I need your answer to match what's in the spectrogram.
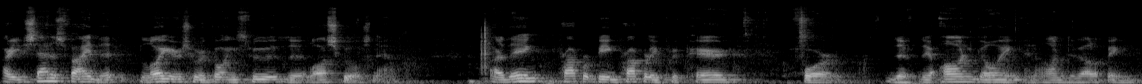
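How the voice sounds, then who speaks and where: A man co-hosting a legal podcast, asking measured, probing questions of his guests. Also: lowish voice, fairly even intonation, warm tone, roomy sound. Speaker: podcast co-host. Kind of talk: podcast panel discussion.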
